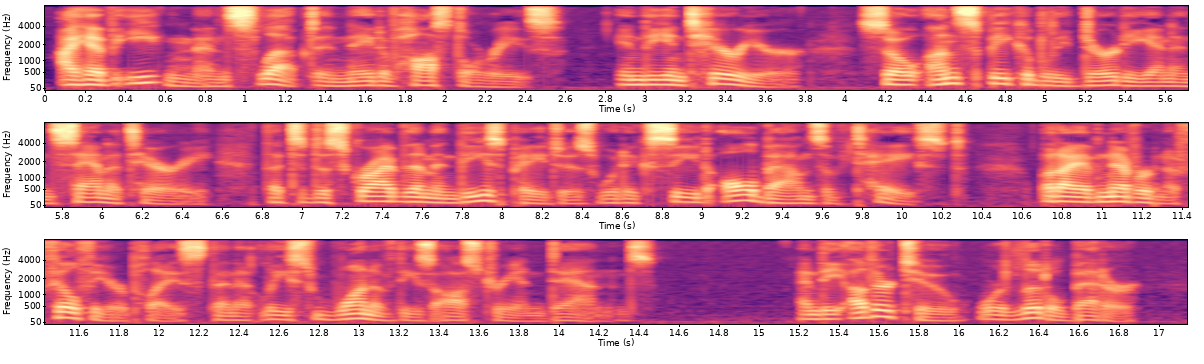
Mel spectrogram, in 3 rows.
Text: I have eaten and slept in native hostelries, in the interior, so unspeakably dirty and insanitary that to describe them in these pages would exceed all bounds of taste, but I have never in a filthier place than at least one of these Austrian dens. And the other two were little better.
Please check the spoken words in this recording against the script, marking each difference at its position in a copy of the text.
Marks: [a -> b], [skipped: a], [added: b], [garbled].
I have eaten and slept in native hostelries, in the interior, so unspeakably dirty and insanitary that to describe them in these pages would exceed all bounds of taste, but I have never in a filthier place than at least one of these Austrian dens. And the other two were little better.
